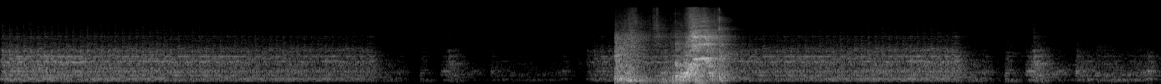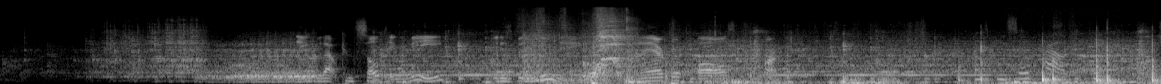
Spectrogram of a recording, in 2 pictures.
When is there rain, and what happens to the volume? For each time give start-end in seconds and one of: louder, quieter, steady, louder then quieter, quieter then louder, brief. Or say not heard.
not heard.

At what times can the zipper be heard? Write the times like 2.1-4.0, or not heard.
6.1-7.2, 16.8-18.0.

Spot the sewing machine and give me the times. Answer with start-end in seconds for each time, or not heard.
0.0-23.1.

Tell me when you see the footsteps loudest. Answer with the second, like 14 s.
23 s.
